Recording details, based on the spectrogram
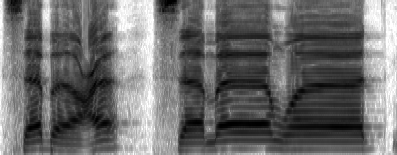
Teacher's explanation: میم کے اوپر بھی کھڑا زبر، واو کے اوپر بھی کھڑا زبر، آپ نے اس کو برابر لمبا کرنا ہے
